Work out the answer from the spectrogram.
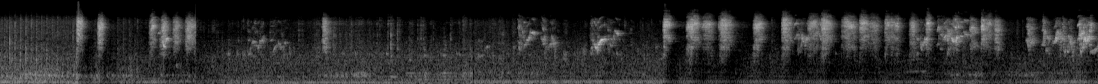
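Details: Pet budgies making sounds: scattered high chirps and squawks early on, a quiet stretch with faint twitters, then a busy burst of rapid chirping toward the end over a low hum.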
